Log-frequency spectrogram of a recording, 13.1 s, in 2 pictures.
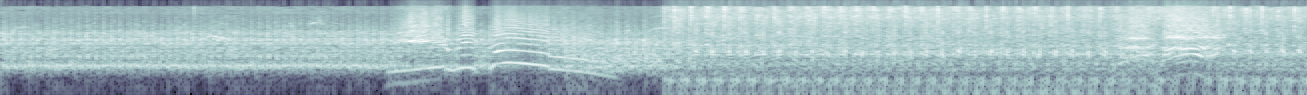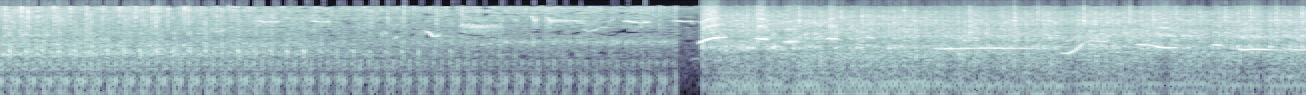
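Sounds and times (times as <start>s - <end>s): tractor engine putt-putt: 3.1s - 13.0s.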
